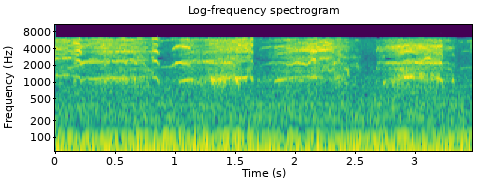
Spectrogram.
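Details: Early-morning common swifts at the nest, both adults present at a changeover; wavering harmonic calls, brief rising and falling slurs in quick succession, with steady low background noise.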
